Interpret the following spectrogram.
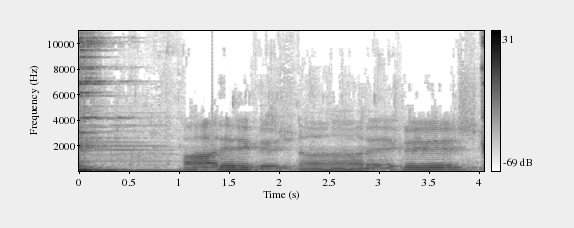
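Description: A kirtan chant sung by a solo male voice, unaccompanied in phrases, after a loud clash of hand cymbals at the start that rings away over the first second.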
